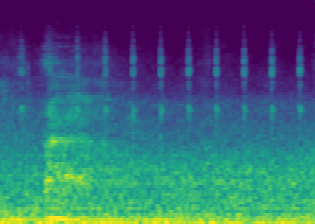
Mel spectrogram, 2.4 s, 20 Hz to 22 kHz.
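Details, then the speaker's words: 2006 Dodge RAM 3500 with 5.9 diesel, key on, engine off: steady light clicking about five times a second over a low hum; relay chattering from loose fuse box terminals. "Crank on this bad boy. Okay. You ready? Yeah. Still clicking. Still clicking. What in the heck is that?"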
